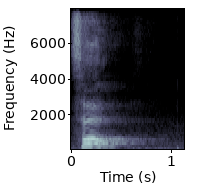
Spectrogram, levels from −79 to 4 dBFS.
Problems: constant background noise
